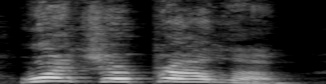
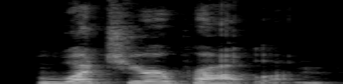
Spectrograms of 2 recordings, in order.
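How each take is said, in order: First: High, loud confrontational yell; hammed-up furious shout; going off. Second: Said in the usual way. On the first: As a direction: demand it at full volume, way up high. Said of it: "I go off, y'all".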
